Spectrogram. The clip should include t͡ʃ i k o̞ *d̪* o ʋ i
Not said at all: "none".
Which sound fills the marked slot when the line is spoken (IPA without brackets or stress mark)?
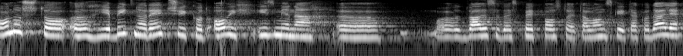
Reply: d̪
